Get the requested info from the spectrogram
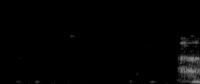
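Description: A near-silent pause on a video call, with a few faint ticks. Near the end a man's voice starts a drawn-out hesitant "uh" that leads into speech.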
